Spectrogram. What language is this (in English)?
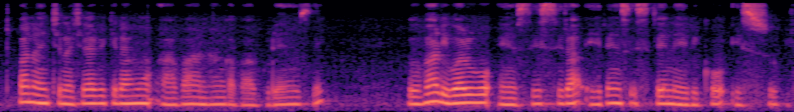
Ganda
